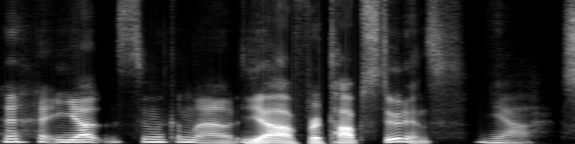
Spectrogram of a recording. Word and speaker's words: summa cum laude: And you were, I think I'm going to mispronounce this. It's summa cum laude, right? Yep, summa cum laude.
